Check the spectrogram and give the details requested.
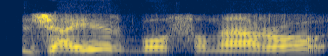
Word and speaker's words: Jair Bolsonaro: Jair Bolsonaro, and well, you said most of what we need to know.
